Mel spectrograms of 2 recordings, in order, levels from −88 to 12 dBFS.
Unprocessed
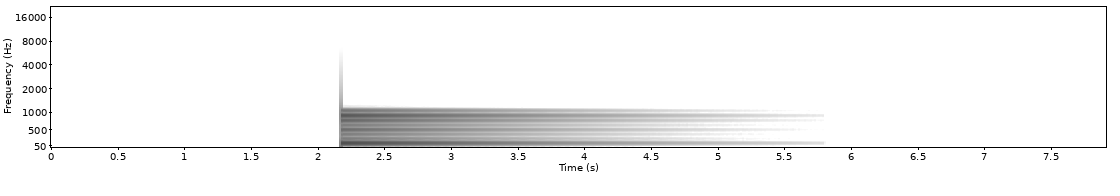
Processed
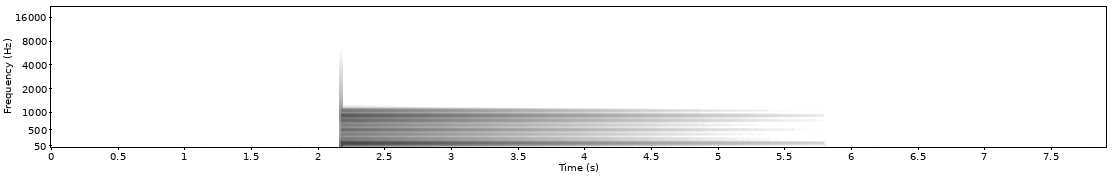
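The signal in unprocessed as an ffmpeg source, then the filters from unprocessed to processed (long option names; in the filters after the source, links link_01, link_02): -f lavfi -i "aevalsrc='0.112*pow(10,-3*t/3.81)*sin(2*PI*125.09*t)+0.0141*pow(10,-3*t/3.81)*sin(2*PI*250.75*t)+0.0133*pow(10,-3*t/3.81)*sin(2*PI*377.52*t)+0.0282*pow(10,-3*t/3.81)*sin(2*PI*505.96*t)+0.0141*pow(10,-3*t/3.81)*sin(2*PI*636.61*t)+0.0376*pow(10,-3*t/3.81)*sin(2*PI*769.98*t)+0.0708*pow(10,-3*t/3.81)*sin(2*PI*906.59*t)+0.02*pow(10,-3*t/3.81)*sin(2*PI*1046.9*t)':duration=3.62:sample_rate=44100"
-af "lowshelf=frequency=82:gain=12"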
